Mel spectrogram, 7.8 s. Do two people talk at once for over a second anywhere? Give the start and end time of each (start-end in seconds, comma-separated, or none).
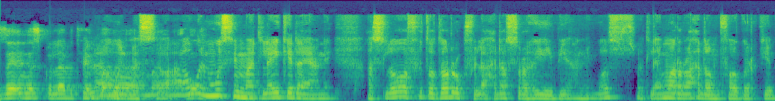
0.8-2.2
